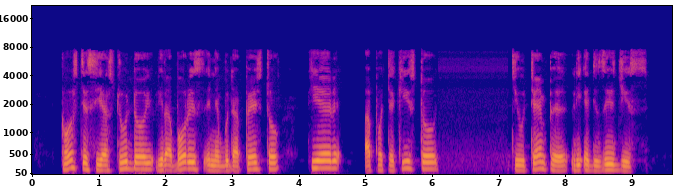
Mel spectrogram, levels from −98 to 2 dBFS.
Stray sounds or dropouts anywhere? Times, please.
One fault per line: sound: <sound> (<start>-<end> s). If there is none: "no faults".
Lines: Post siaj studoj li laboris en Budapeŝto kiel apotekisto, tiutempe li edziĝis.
no faults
